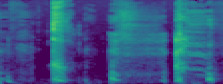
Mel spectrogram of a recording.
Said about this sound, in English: Sorry, I got a crackly voice. Well, every single time I clear my throat, I'm like. No, you just got to go full throttle directly into the mic.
